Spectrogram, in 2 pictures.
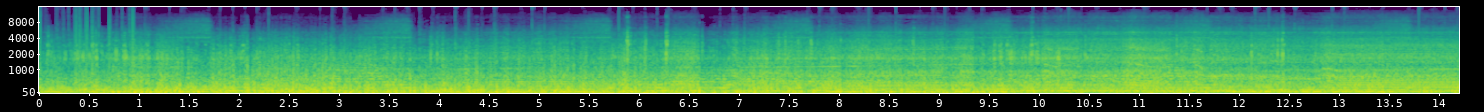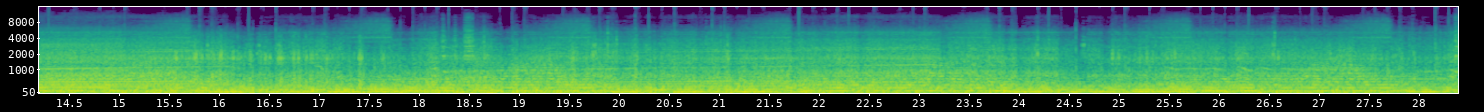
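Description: Car engine pulling uphill, its pitch rising several times as it accelerates through the gears, heard under background music.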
